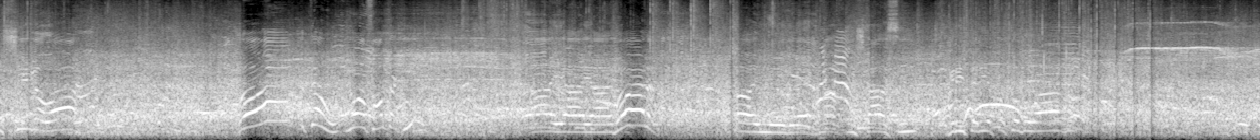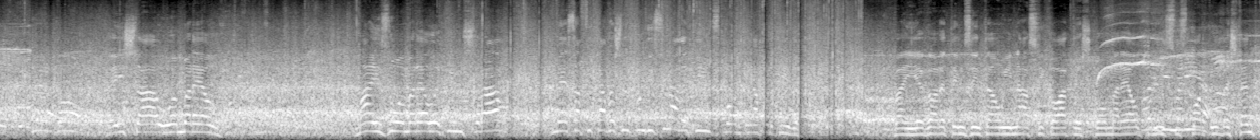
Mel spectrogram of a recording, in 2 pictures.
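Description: Football stadium crowd: many voices shouting and calling over one another in a dense, loud din, with a short shrill whistle about fourteen seconds in.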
